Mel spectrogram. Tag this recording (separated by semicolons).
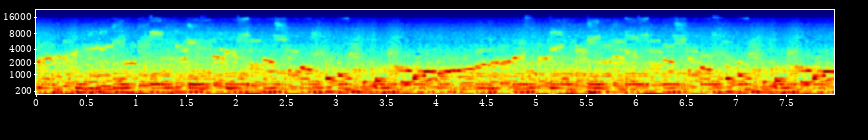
bass; dance; electro; electronic; synth; trance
